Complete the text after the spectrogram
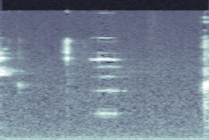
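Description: A robot beeps with a short electronic tone.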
